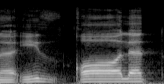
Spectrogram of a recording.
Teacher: قاف کو موٹا، الف مدہ ہے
